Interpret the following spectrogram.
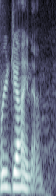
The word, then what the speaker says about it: Regina: She plays out of Regina. Oh, okay. Very good. The city that rhymes with fun.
